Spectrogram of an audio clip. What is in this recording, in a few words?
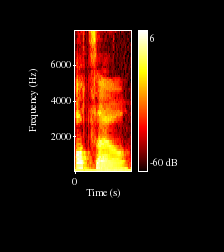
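"ocel", Czech, male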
